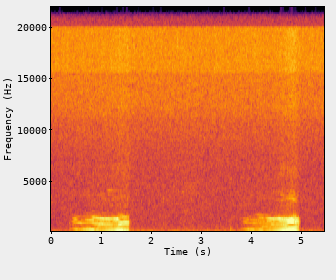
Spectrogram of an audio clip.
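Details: Domestic cat at home, described as snoring: two drawn-out, moaning, harmonic tones about a second long, each sliding slightly downward and swelling louder toward its end, separated by a quiet pause.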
